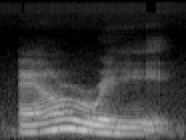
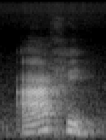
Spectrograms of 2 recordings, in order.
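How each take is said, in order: First: The name is said the English way, growled R. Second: The name is said with a Brazilian Portuguese pronunciation. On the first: "a forma inglesa Henry, com R rosnado" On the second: "abrasileirando a pronúncia"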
